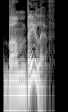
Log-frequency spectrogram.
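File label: "bumbailiff", British English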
